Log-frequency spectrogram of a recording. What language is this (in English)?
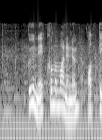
Icelandic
